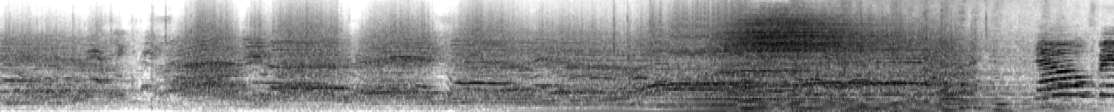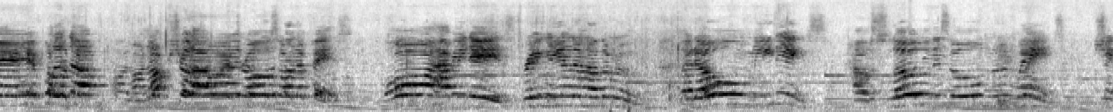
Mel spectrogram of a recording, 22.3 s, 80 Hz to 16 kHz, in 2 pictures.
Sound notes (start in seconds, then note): 4.5 everyone cheering; 6.7 triumphant music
